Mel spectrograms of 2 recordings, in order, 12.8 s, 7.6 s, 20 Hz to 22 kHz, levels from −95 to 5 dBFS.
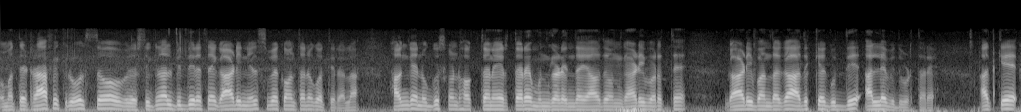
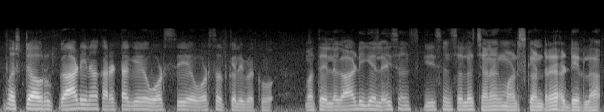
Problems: background sounds at intervals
